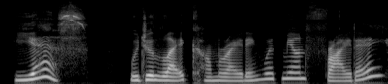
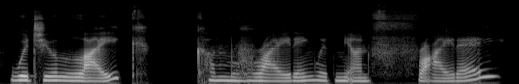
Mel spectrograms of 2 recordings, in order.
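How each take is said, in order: First: Bright louder "Yes", quick invitation rising at the end; stress on yes and Friday. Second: "Friday" carries the rising stress. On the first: Speaker B accepts and invites, stressing Friday. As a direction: accept eagerly, then invite. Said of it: "So the answer is yes". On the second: Teacher repeats the invitation, stressing Friday. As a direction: lift and stretch "Friday" at the end. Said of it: "the speaker gives more stress to". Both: Shown as a demonstration.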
